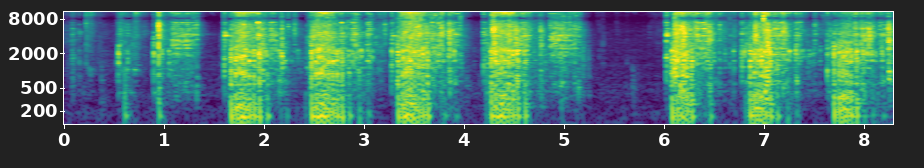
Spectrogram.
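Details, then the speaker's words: Old Stihl FS36 two-stroke string trimmer (sold as "runs on spray"), tried with choke on and off and fed two-stroke fuel: repeated short pull-cord whirring spins, no firing; cranks but won't start. Plug found fouled, owner suspects it runs rich. "Why don't you want to start now? Absolutely nothing. That is strange."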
